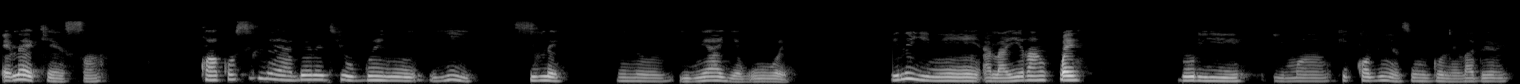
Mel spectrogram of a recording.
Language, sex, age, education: Yoruba, female, 15-29, tertiary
